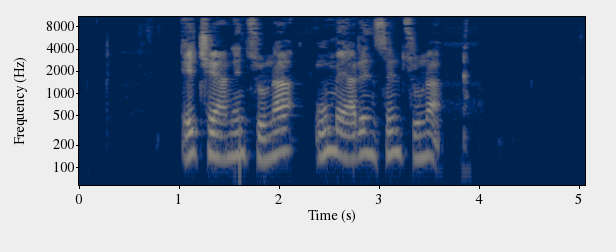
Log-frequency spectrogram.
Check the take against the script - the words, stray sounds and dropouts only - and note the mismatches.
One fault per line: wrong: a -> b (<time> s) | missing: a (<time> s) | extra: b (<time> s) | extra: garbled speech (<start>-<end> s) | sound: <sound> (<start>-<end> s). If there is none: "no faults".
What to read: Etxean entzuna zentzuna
extra: umearen (2.5 s)
sound: laugh (3.8-3.9 s)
